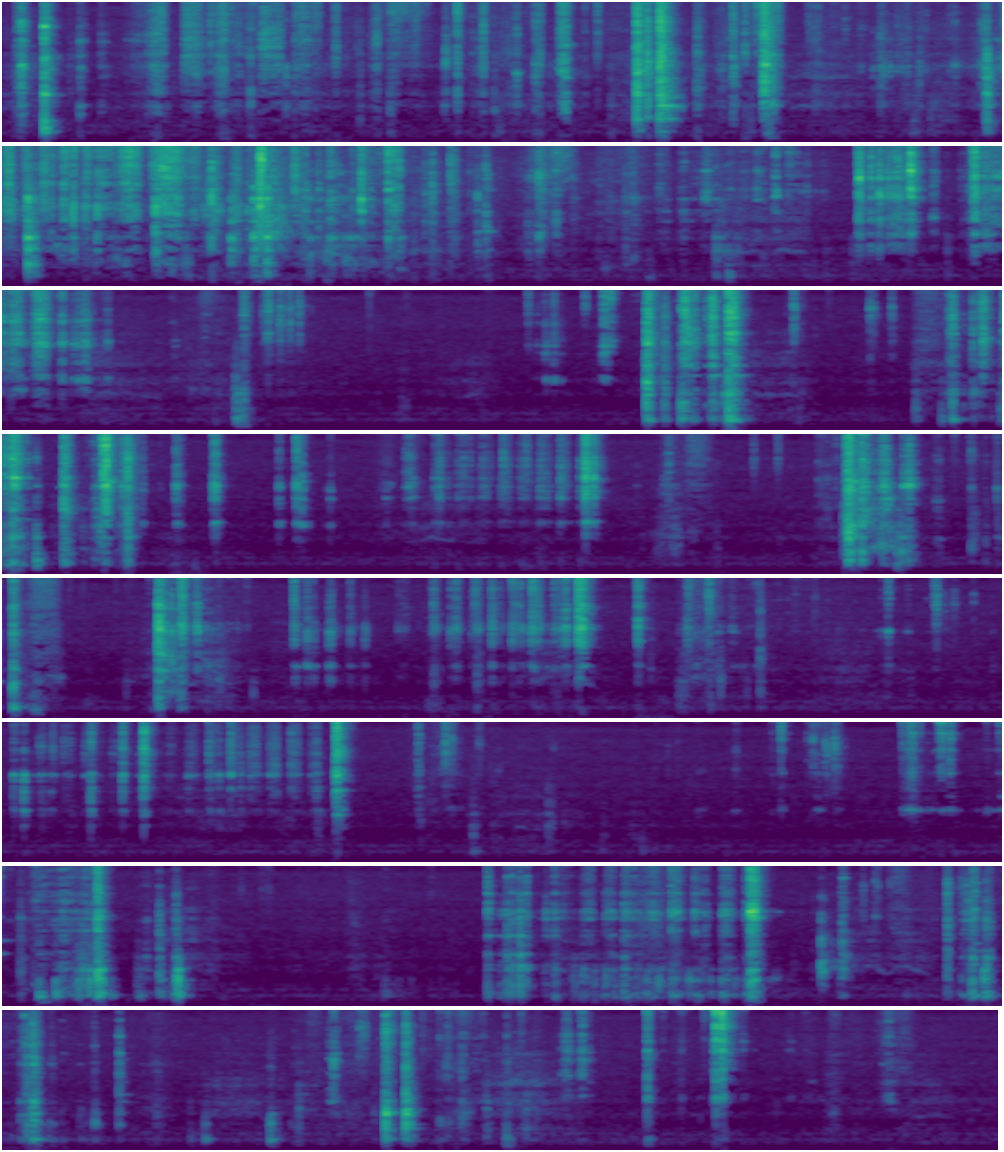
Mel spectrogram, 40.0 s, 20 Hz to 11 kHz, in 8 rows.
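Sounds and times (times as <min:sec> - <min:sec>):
computer parts clicking and scraping: 0:00.0 - 0:10.6.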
